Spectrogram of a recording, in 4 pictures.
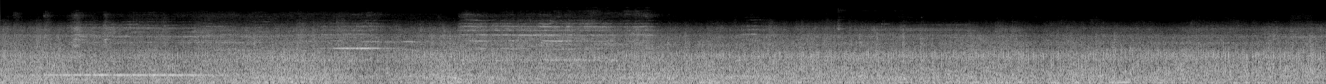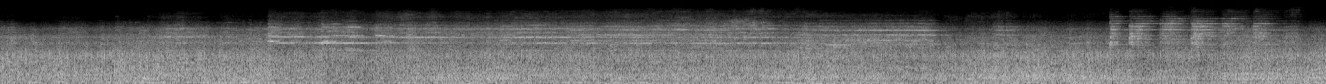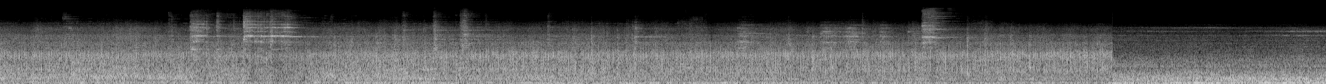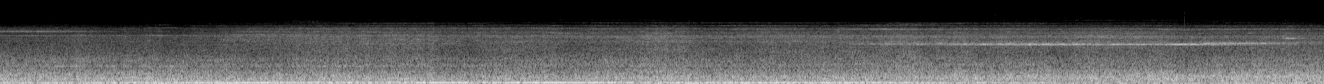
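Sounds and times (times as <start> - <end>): freight train rolling past: 0.0 - 53.0
high-pitched wheel squeals: 0.5 - 2.5, 3.1 - 6.6, 48.1 - 52.9.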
